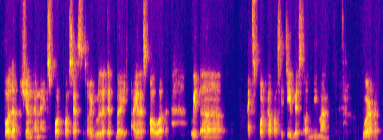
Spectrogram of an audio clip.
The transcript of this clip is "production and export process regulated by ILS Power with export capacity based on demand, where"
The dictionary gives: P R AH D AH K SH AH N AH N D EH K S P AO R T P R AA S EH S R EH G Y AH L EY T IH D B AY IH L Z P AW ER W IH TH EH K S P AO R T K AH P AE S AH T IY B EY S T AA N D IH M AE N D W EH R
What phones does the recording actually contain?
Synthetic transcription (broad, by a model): P R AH D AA K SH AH N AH N EH K S P AO R T P R AA S EH S R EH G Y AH L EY T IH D B AY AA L S P AW ER W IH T EH K S P AO R T K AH P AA S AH T IY B EY S T AA N D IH M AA N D W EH R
